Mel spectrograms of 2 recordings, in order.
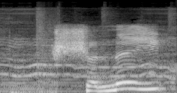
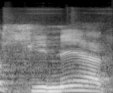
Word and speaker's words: Sinéad: I have to say the name correctly, it's pronounced "Shenade", no "Sinead", not "Sinet", not "Sinit".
